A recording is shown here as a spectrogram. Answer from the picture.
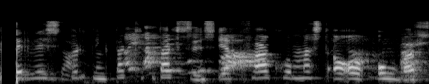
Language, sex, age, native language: Icelandic, female, 12, Icelandic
